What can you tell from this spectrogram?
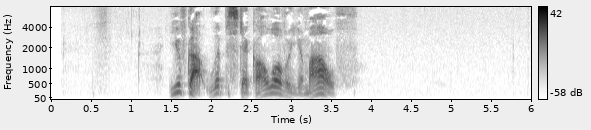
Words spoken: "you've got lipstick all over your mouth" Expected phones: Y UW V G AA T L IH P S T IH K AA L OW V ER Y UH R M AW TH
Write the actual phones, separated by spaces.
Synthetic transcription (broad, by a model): Y UW V G AA T L IH P S T IH K AA L OW V ER Y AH R M AW TH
